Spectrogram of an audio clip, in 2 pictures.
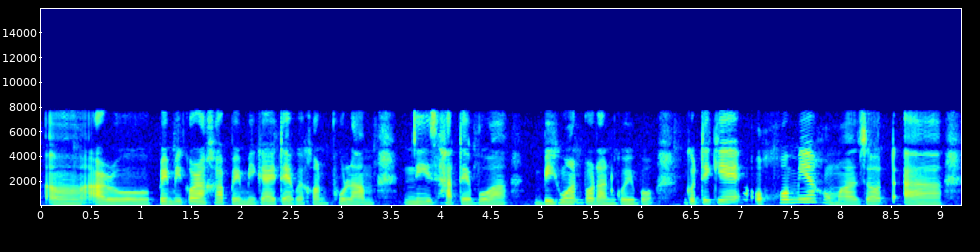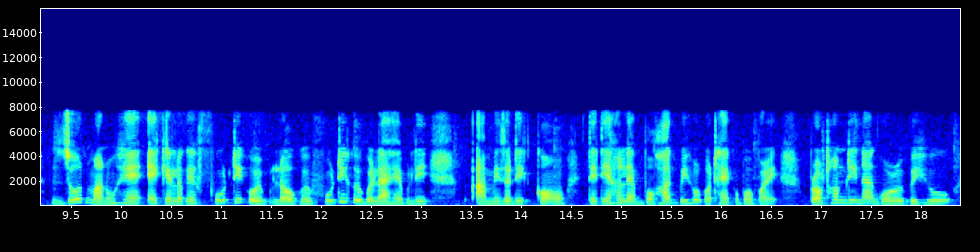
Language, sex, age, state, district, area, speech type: Assamese, female, 30-45, Assam, Morigaon, rural, spontaneous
